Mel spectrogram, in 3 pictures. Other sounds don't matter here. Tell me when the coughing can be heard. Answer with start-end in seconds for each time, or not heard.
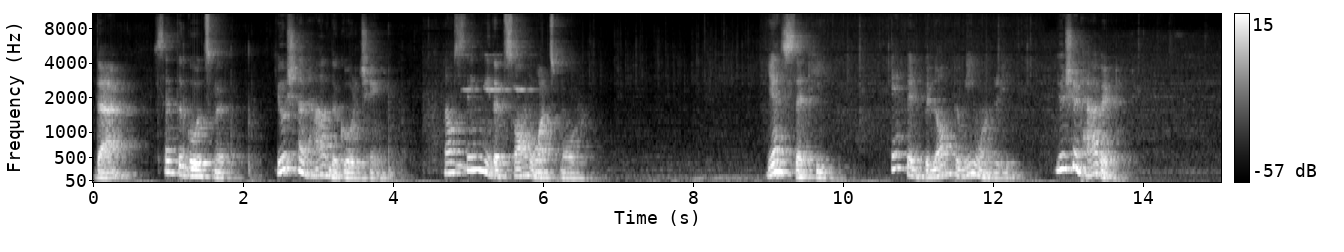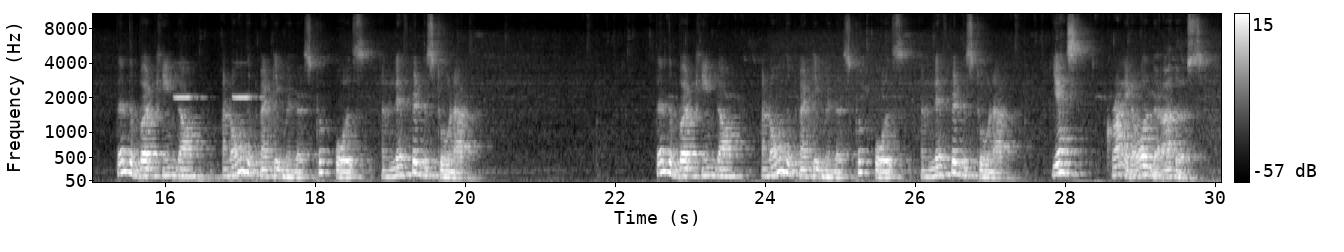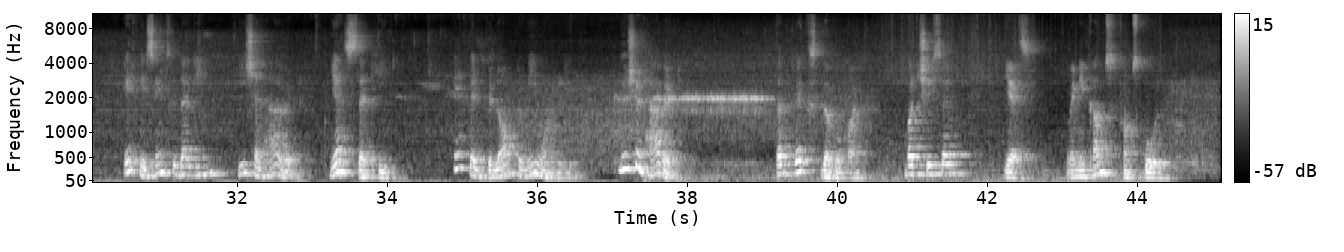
not heard.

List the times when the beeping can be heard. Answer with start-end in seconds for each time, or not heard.
5.0-5.5, 16.1-17.2, 37.0-39.0.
